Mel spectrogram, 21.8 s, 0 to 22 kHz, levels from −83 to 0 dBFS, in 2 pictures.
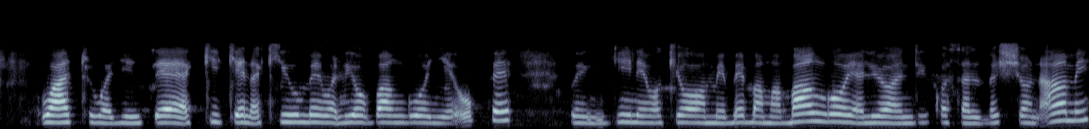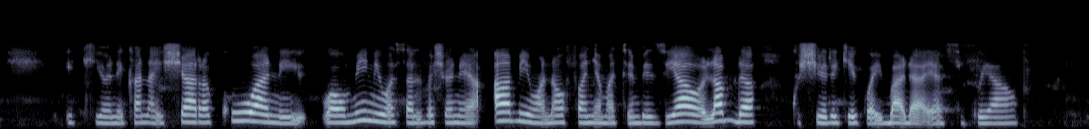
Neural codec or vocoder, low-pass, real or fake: codec, 16 kHz, 8 kbps, FunCodec, trained on Chinese and English, 25 frames a second; 5.4 kHz; fake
